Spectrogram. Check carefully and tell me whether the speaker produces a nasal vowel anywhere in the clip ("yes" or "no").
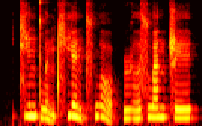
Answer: no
